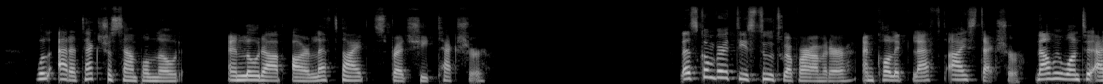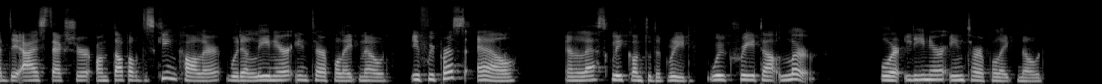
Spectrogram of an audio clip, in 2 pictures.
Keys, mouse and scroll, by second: 0.2-1.8 typing, 2.1 Return, 2.3 click, 2.9 click, 3.1-4.0 typing, 6.2 click, 6.7 click, 8.1 click, 8.4-9.9 typing, 15.7 click, 15.9 l, 16.5 click, 16.6 click, 16.7 l, 17.7 click.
